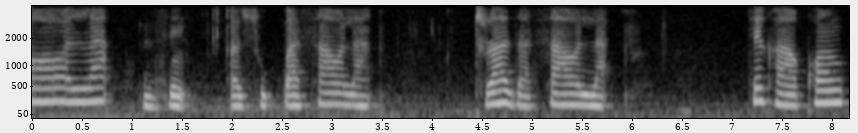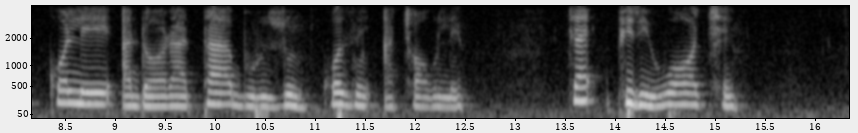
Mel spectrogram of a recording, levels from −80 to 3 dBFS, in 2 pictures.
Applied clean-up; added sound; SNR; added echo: none; none; none; none.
